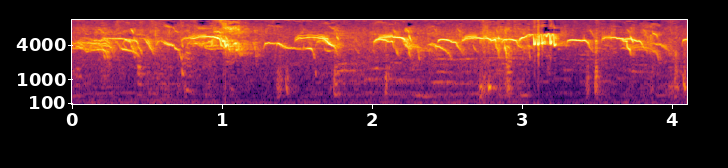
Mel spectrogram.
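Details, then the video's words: A handful of chicks give loud, drawn-out arched peeps, some rising then falling, in uneven bursts with a brief lull midway. A soft flutter is also audible. "HUNI NG SISIW, ACTUAL FOOTAGE CHICKS SOUND"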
